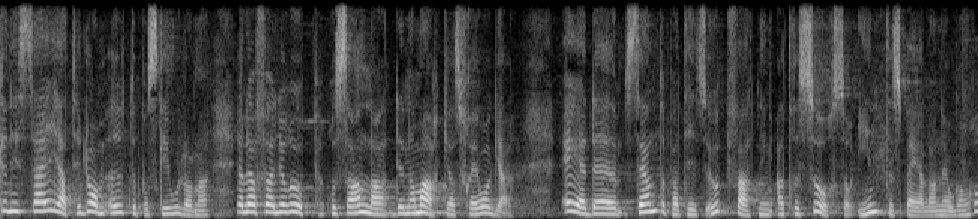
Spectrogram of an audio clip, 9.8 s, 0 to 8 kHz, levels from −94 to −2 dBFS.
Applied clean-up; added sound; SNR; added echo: none; none; none; none.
